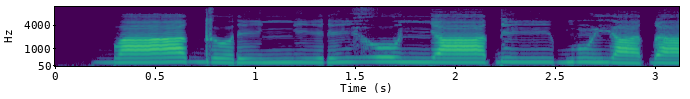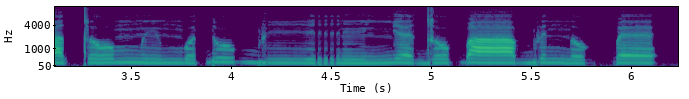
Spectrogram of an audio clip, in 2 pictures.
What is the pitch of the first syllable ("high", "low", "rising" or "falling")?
rising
